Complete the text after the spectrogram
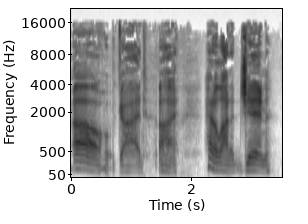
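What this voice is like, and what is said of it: Drunk-sounding character voice. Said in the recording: “Why do you sound like a drunk Tony ... Drunk Tony”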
